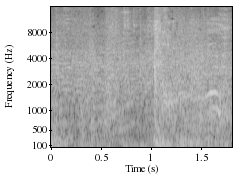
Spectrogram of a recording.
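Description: A back air attack lands in Super Smash Bros. Ultimate with a sharp, loud smack partway through. Busy game effects and crowd noise fill the background before and after the hit.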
